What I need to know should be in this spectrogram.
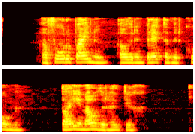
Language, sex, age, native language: Icelandic, female, 40-49, Icelandic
